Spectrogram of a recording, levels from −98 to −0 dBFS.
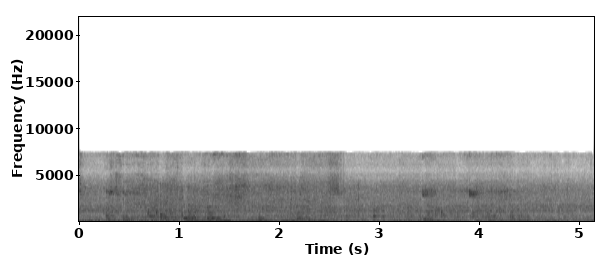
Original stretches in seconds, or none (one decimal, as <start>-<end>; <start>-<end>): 0.0-1.4; 4.5-5.2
